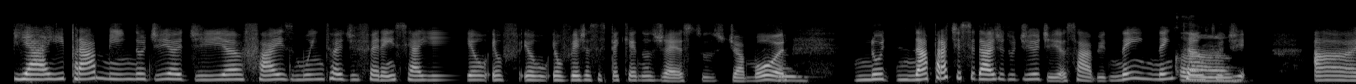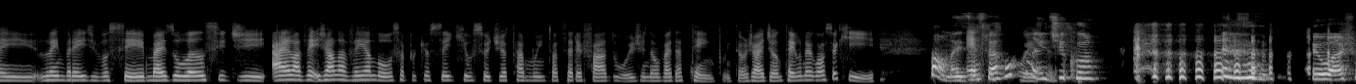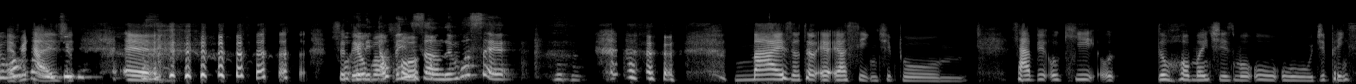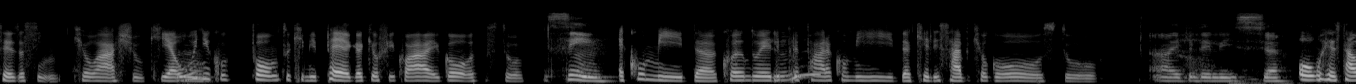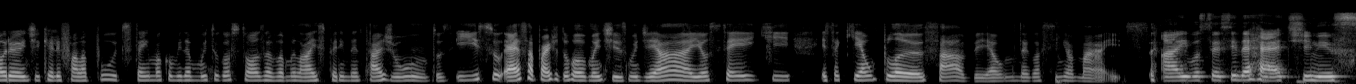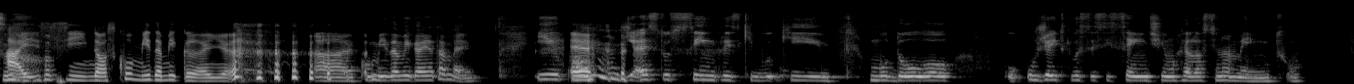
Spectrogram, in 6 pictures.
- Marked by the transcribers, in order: other background noise; tapping; chuckle; laugh; chuckle; laughing while speaking: "bom pon"; laugh; chuckle; chuckle; laugh; laugh
- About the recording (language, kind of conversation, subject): Portuguese, unstructured, Qual é a importância dos pequenos gestos no amor?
